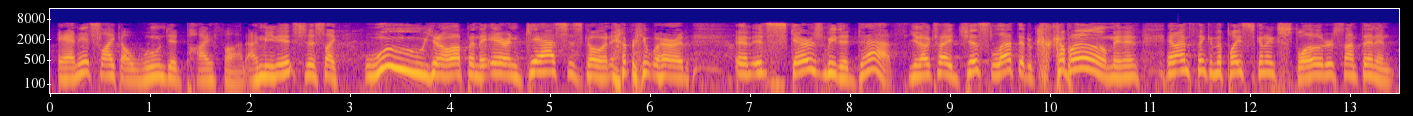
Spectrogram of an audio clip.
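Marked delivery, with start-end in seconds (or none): 3.2-3.7 loud, high swooping "woo"; imitated whoosh. Pastor mimics the gas hose cutting loose, loud swooping whoop. 9.8-10.7 loud, high "kaboom" sound effect; imitated explosion. Pastor imitates the hose blowing loose, loud explosive kaboom.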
